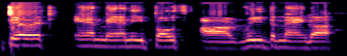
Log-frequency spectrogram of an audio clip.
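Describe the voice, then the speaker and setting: A young man moderates a casual podcast. His voice is a little higher than most men's, and he talks informally as he introduces segments and addresses listeners. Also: steady tone, a little slow, darkish tone.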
